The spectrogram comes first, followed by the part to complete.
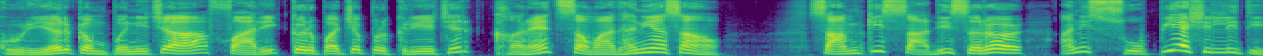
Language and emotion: Goan Konkani, happy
